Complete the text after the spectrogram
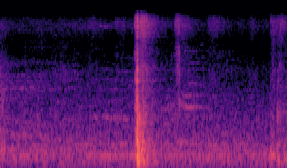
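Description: A football is kicked hard with a sharp thud.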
